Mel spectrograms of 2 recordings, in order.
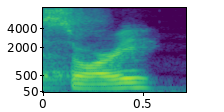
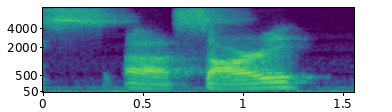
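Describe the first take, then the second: First: The word is said with a Canadian accent. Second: The word is said with an American accent. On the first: "Instead of sorry" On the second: "I say sorry now"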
